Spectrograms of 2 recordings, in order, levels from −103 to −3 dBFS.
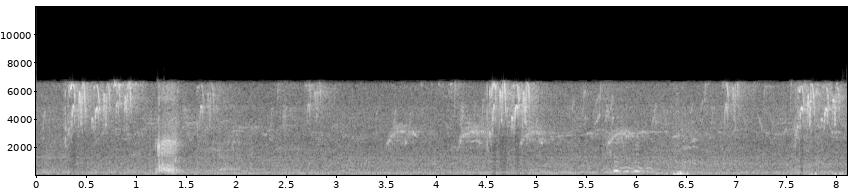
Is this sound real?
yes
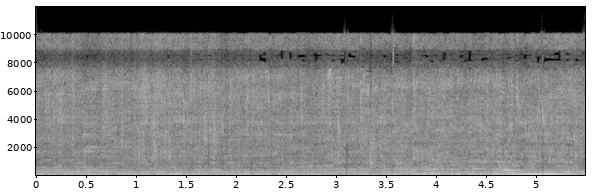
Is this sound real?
no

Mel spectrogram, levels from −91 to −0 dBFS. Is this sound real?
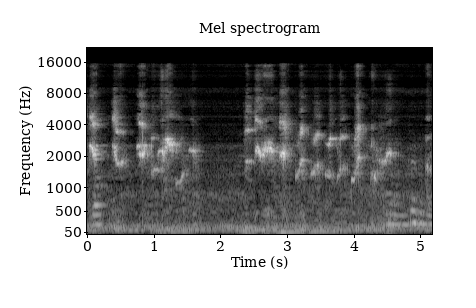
no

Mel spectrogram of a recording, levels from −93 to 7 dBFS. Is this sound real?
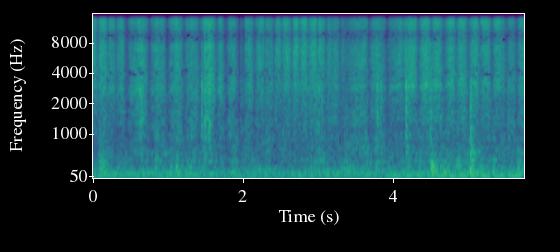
yes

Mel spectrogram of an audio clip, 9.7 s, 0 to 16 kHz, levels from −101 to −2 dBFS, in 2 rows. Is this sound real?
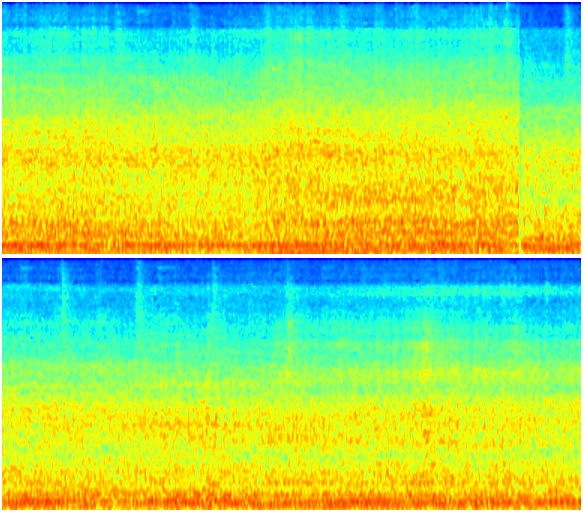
yes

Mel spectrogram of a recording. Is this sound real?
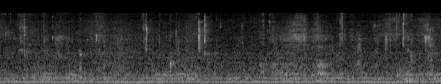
yes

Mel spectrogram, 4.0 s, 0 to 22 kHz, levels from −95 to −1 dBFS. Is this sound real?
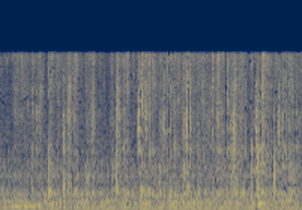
yes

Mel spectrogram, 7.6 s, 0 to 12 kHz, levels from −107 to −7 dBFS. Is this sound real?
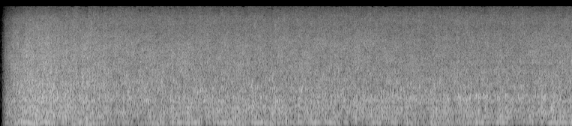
no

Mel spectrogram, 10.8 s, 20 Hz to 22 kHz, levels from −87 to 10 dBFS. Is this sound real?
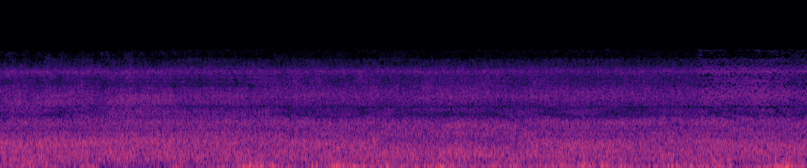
yes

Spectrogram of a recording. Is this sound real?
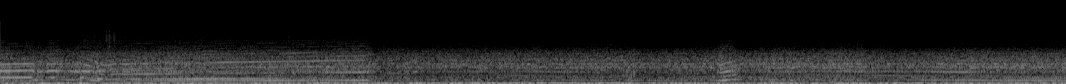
yes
